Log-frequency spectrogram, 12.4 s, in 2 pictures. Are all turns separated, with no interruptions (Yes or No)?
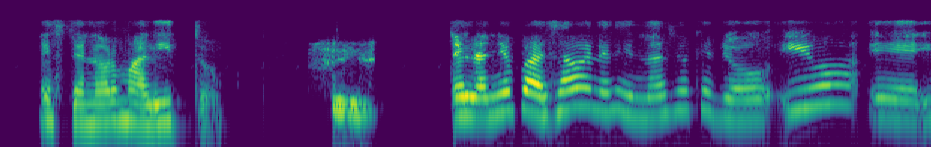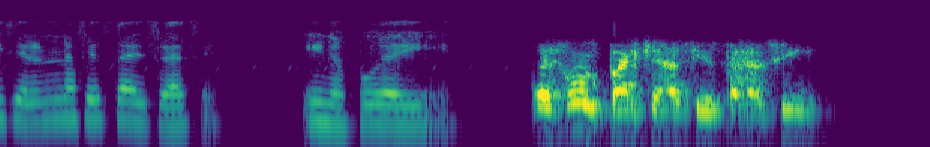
Yes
